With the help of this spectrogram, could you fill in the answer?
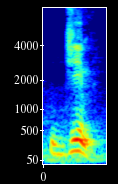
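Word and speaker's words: جيم: মত হবে না অথবা জিমের মত হবে না। এটা বলতে হবে জ এরকম। আর জিমটা কিন্তু কোন দাতেই লাগবে না। জিমের মাখা জিহ্বার মধ্যখান উপর তালের সঙ্গে লাগবে। জিম।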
